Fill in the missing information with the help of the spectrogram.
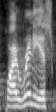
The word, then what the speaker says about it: Quirinius: So Caesar Augustus called for a census while Quirinius was high priest.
